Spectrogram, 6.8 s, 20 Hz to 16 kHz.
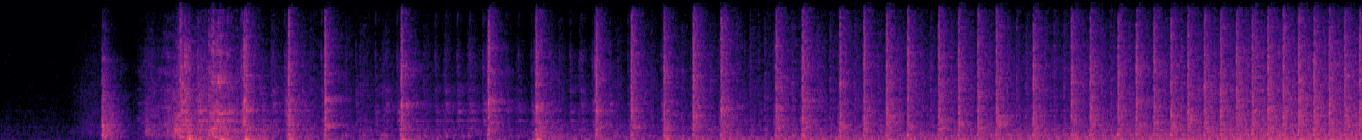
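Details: Tecumseh generator, believed 4000 W with 8 hp engine, long stored, started on choke with a drill plugged in to check output: pull start catches at once, loose pops quicken into a fast, even run under load.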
